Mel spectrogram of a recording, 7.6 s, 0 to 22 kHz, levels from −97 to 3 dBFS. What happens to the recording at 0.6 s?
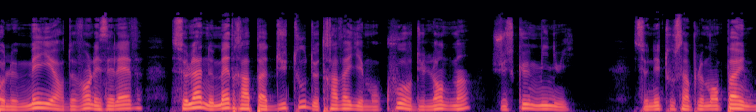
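MP2 compression artefacts are present at 0.6 s, as they are throughout the speech. The likely cause is MPEG Layer II coding at a starved bitrate, which fits a rate around 80 kbps. Each of the 32 sub-bands gets too few bits, so upper bands drop out and flicker while the remaining ones are coarsely quantised. The result is a dull, muffled top end with a plainly audible gurgling, granular roughness.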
